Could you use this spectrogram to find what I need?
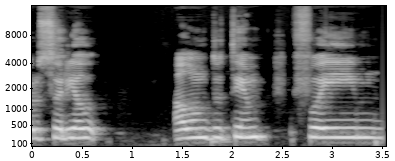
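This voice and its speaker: At a fairly slow pace, a woman talks. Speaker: illustrator and model. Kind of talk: casual chat.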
